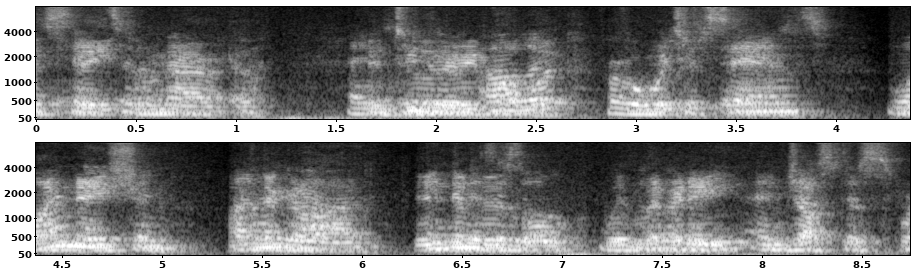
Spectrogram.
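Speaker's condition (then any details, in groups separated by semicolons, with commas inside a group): No condition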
